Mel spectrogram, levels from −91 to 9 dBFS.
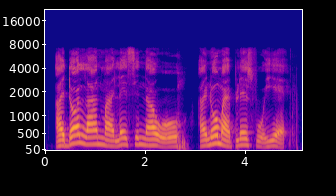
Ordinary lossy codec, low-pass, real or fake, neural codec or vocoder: none; 7.2 kHz; real; none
